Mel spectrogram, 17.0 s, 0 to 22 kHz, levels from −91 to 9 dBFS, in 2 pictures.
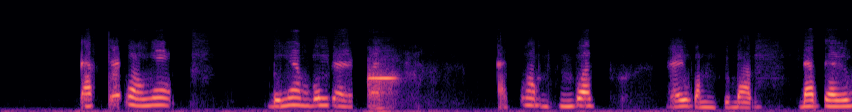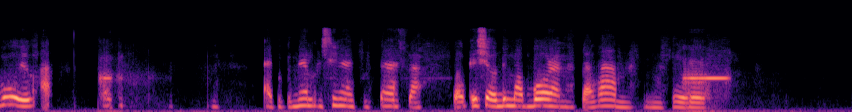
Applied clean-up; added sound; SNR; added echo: neural diffusion model UNIVERSE++.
